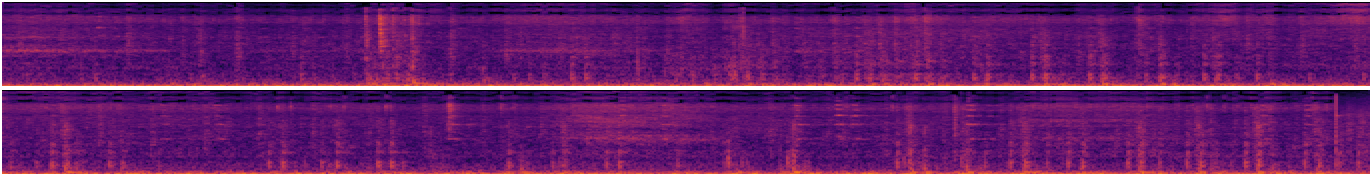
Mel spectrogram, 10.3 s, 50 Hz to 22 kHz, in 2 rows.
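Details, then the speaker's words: 1964 Mercury Marauder 390 V8 two-barrel, long-stored since 1987, revived: deep, loping idle with uneven beats and occasional sags, wanting to die; otherwise running well, cause not pinned down. "It's running really good. Uh, it does kind of want to die a little bit."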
